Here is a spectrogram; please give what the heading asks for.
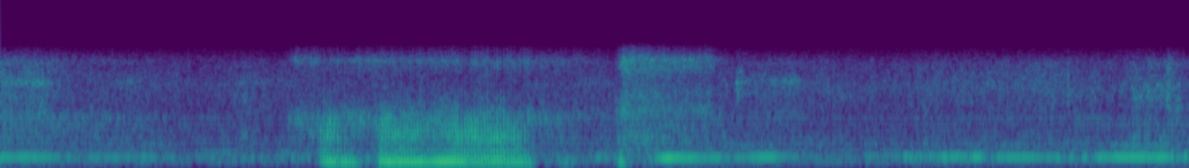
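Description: A pug snores with low, rumbling, rattling breaths and snorts in a quiet room.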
